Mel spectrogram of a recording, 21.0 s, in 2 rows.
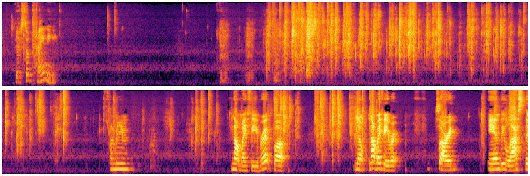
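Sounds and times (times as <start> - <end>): crunchy biscuit chewing: 4.3 - 12.7.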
